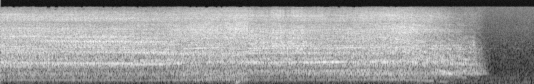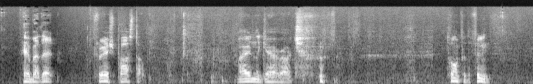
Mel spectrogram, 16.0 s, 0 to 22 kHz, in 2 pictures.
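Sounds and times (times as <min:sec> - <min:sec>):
pasta machine motor whining: 0:00.0 - 0:07.4.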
